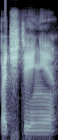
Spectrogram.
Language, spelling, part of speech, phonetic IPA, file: Russian, почтение, noun, [pɐt͡ɕˈtʲenʲɪje], Ru-почте́ние.ogg
- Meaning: respect, esteem, consideration, deference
